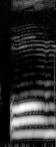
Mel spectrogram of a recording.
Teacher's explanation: उससे तिगुना समय लगेगा इसलिए उसको प्लुत स्वर बोला जाता है जैसे हम ओम का उच्चारण करते हैं तो उसमें उ के जगह पे उसको थोड़ा देर तक बोलते हैं तो यही होता है प्लुत स्वर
